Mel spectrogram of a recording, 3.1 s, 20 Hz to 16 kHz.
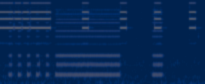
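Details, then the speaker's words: Endodontic apex locator (Rooter X4000 endomotor used as a relay) in a tutorial demonstration: rapid short electronic beeps merging into a sustained tone, then brief tones, signalling file position relative to the apical foramen. "But now also the motor is peping me. So I don't need to hear this. I can hear this."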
